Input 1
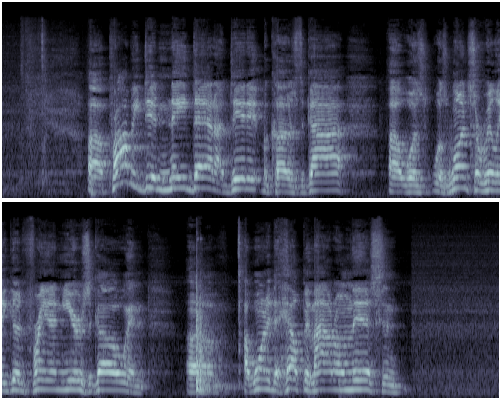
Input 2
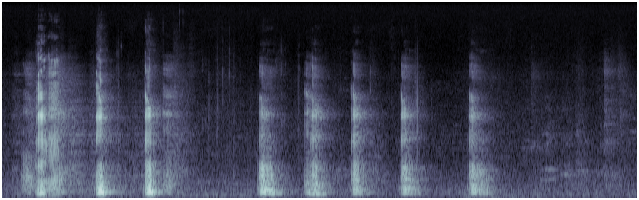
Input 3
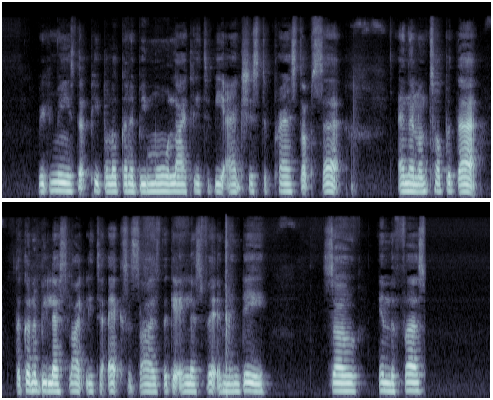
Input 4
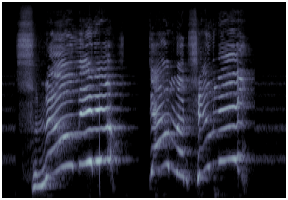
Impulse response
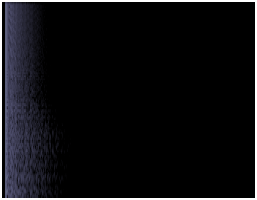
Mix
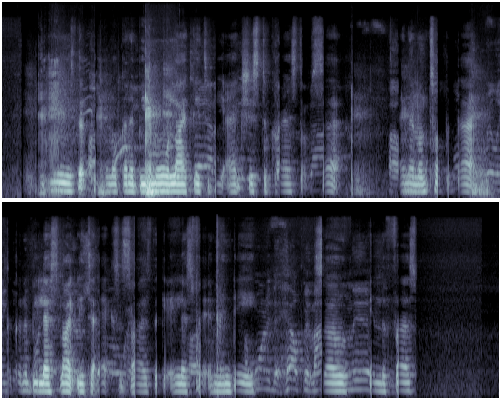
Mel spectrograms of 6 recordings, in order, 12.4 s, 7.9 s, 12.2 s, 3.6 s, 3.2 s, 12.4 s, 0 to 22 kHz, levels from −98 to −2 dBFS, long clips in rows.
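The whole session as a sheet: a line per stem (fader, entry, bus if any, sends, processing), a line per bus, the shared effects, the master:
-10.5 dB, 0.00 s, no send, high-order bell 2.2 kHz -13.5 dB 1.1 oct
-4.5 dB, 0.00 s, muted 3.18–4.04 s, no send, peaking EQ 950 Hz -9.5 dB 1.4 oct; waveshaping leveller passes 2
+1.0 dB, 0.00 s, no send, peaking EQ 150 Hz -3 dB 1.8 oct
-19.5 dB, 0.00 s, no send, none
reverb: none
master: slow attack 604 ms

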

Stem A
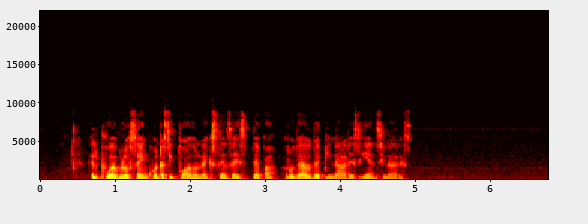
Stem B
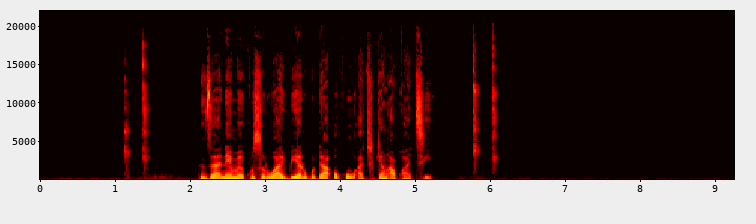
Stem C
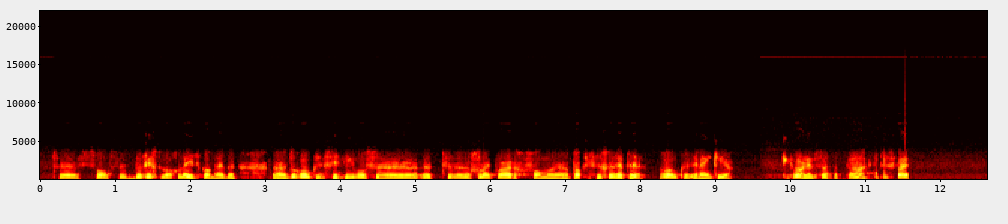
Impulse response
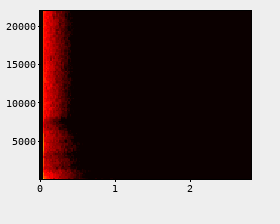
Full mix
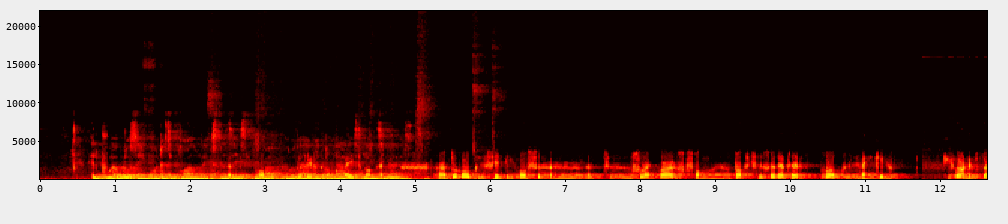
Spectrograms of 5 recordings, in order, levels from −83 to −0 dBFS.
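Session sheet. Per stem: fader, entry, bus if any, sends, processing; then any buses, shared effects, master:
-1.0 dB, 0.00 s, no bus, send -10.5 dB, bass shelf 410 Hz +9.5 dB; auto duck -11 dB, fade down 0.35 s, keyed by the second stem
-7.0 dB, 0.00 s, bus A, send -3.5 dB, send-on-delta sampling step -35.5 dBFS; peaking EQ 110 Hz +12 dB 0.76 oct; compression 10:1, threshold -36 dBFS, peak gain reduction 12.5 dB
+0.5 dB, 2.15 s, bus A, send -24 dB, peaking EQ 1.7 kHz +10 dB 0.37 oct
bus A: 0.0 dB, level held to a coarse grid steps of 20 dB; peak limiter -15 dBFS, peak gain reduction 4.5 dB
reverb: on, RT60 1.0 s, pre-delay 3 ms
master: peak limiter -17 dBFS, peak gain reduction 11 dB

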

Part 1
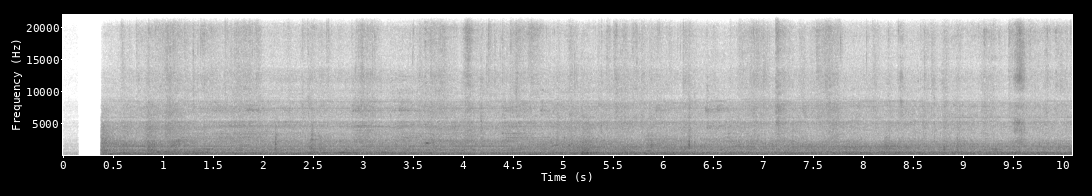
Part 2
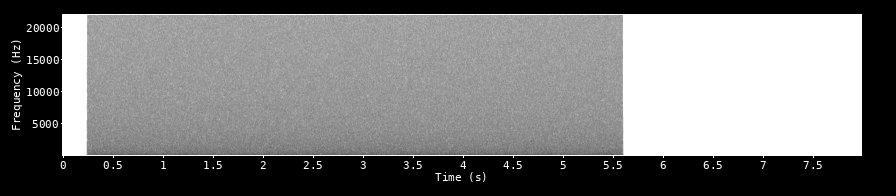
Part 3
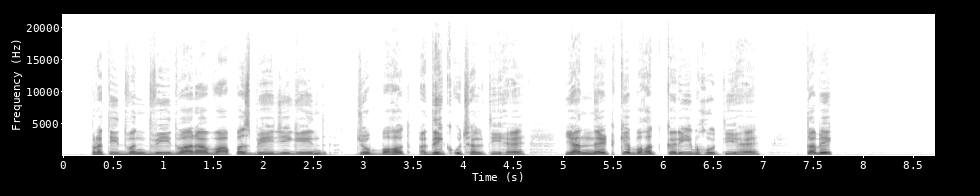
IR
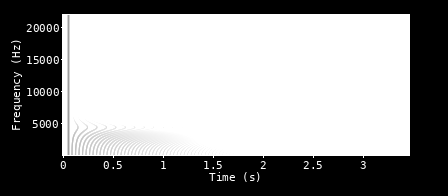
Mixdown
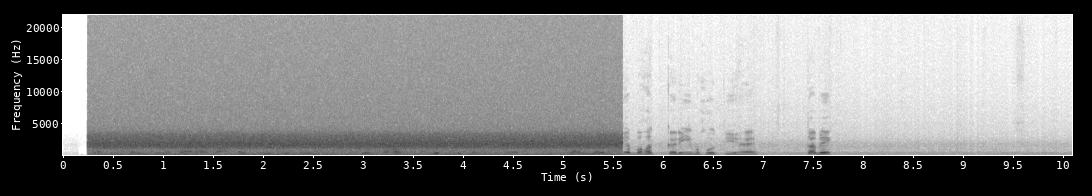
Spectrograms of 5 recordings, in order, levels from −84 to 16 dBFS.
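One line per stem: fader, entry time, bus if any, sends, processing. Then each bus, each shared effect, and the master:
-18.0 dB, 0.00 s, no send, square wave that keeps the level; peak limiter -23.5 dBFS, peak gain reduction 10.5 dB
+0.5 dB, 0.00 s, no send, high-order bell 2 kHz +11 dB
+2.0 dB, 0.00 s, no send, none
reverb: none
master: peaking EQ 1.8 kHz +6 dB 0.78 oct

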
